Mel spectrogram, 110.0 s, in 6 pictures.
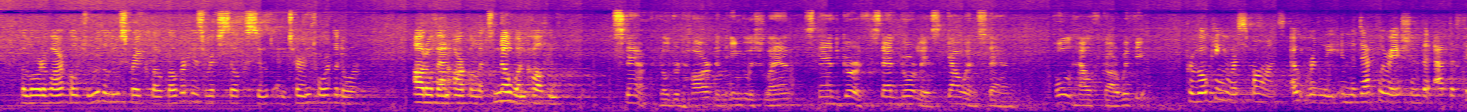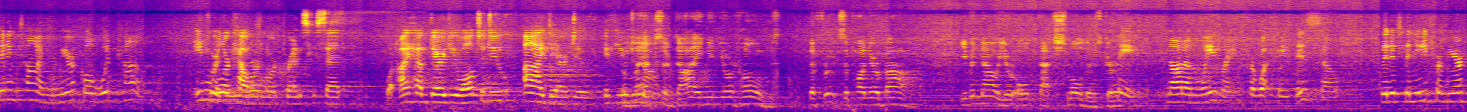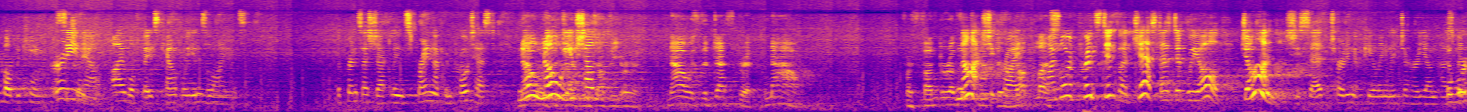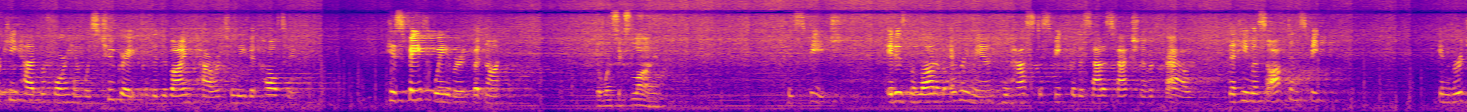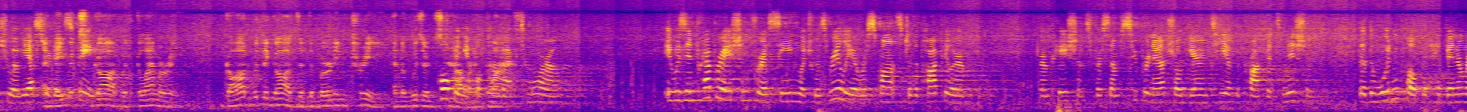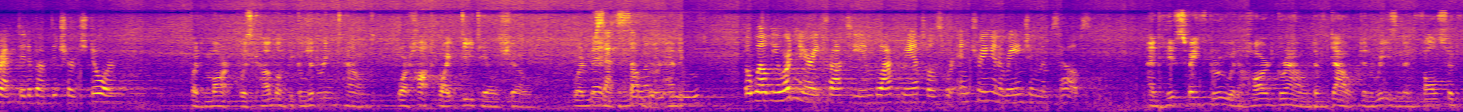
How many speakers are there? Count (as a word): three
